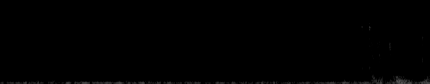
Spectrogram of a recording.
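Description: Fingertips type on the left-side keys of a black plastic Logitech keyboard. Over a steady low rumble, a couple of faint, isolated clicks come first, then a quick cluster of sharp, bright key taps near the end.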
